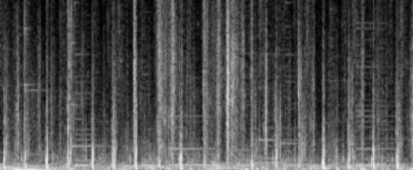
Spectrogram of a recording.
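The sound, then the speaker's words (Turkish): Quick running footsteps patter in a steady, rapid rhythm, fairly crisp, continuing for several seconds with a faint tonal hum beneath them. “Pamuk bir o yana bir bu yana koşmaya başladı.”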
